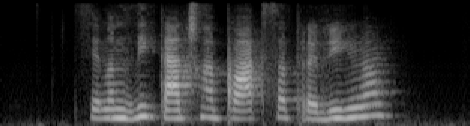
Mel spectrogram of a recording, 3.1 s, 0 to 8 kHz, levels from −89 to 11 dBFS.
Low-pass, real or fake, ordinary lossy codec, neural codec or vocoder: 7.2 kHz; fake; none; codec, 16 kHz, 0.5 kbps, X-Codec, HuBERT features, trained on general audio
